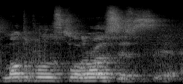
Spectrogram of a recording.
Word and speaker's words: multiple sclerosis: And best friend, 40, has a disease called MS, multiple sclerosis.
